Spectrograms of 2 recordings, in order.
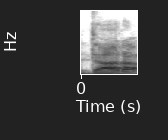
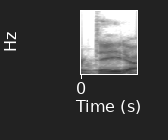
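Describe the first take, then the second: First: First "data" with an "ah" in it, not "ay"; alternate pronunciation. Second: Second "data" with first syllable like "day"; alternate pronunciation. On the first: Asking if both ways are correct, open-vowel pronunciation of data. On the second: Asking if both ways are correct, long-A pronunciation of data. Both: Shown as a demonstration. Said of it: "I've heard it said correctly".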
